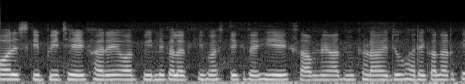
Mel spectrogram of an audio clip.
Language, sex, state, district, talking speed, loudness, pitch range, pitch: Hindi, female, Punjab, Fazilka, 295 wpm, -14 LUFS, 215-225 Hz, 220 Hz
